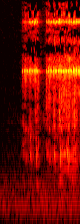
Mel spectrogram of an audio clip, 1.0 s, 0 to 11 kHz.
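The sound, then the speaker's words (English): A late-1970s Mattel Coleco handheld electronic football game gives two shrill electronic beeps. The first is short, and after a brief gap the second is longer and slightly warbling. “That sounded like the handheld Mattel Coleco football game Wintone to me. See? Been 40-ish years, and if it's not that, it's a similar late 70s, early 80s handheld.”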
